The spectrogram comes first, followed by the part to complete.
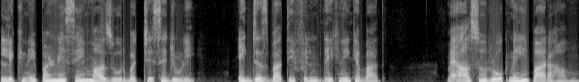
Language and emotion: Urdu, sad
